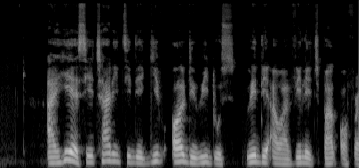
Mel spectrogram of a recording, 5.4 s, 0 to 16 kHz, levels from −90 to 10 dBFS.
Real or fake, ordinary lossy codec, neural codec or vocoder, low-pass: fake; none; vocoder, 44.1 kHz, 128 mel bands every 512 samples, BigVGAN v2; 14.4 kHz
